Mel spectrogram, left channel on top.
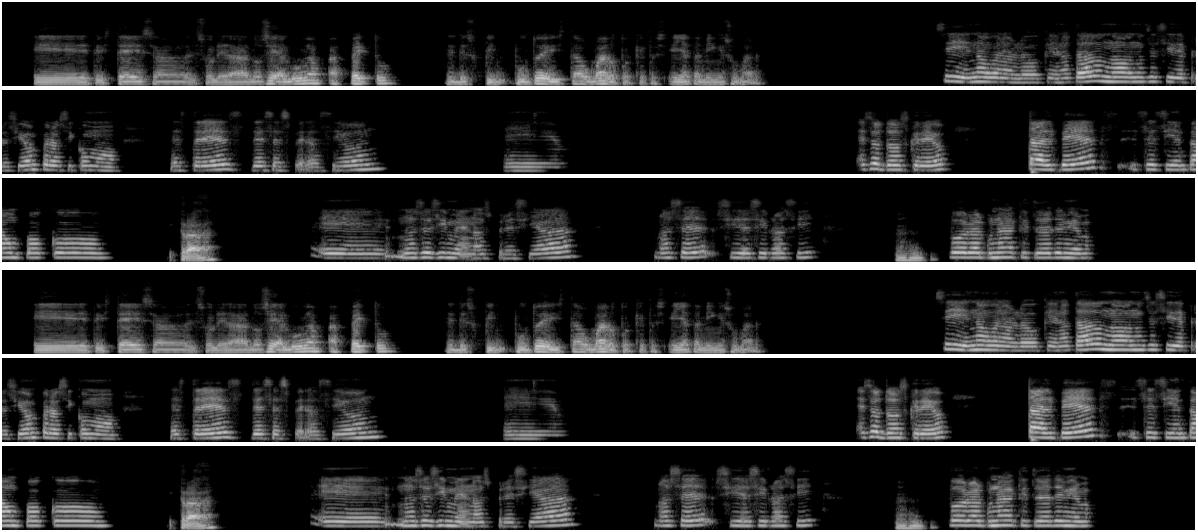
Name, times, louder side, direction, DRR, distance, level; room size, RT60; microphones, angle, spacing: voice 1, 0.3-3.9 4.4-7.6 25.7-26.0 32.8-33.1, equal, 10° right, 0.3 m, -23 dB
voice 2, 9.4-13.1 13.6-15.7 17.0-17.5 20.5-21.4 22.2-24.9 27.0-29.6 30.4-32.0 33.4-34.7, right 1 dB, 70° right, 0.9 m, -23 dB
2.5 x 2.1 x 2.5 m
head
